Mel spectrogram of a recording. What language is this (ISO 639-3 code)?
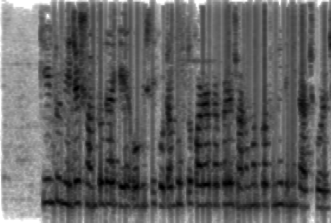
ben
